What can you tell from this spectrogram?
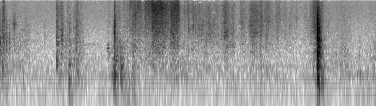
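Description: Folding studio photography umbrellas being handled and pulled from a cardboard box: fabric rustling and light knocks, with one sharp snap about six seconds in.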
